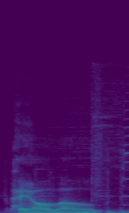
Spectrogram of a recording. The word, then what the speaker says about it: Paolo: i hear a lot i mean pablo is is very common uh even though there's no bee in my name i think they just you know default to that paolo a lot of different mispronunciations but what about on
